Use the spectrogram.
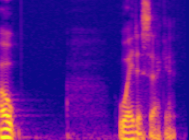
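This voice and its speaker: A man's voice: slow, mellow. A man in his thirties co-hosting a podcast, bantering informally with loose, sweary language as he guesses quiz answers. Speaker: podcast co-host.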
